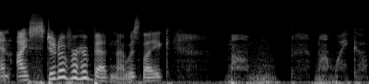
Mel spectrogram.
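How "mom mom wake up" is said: very hushed, slow, breathy, drawn-out whisper. Retelling standing over a sleeping parent at night: imitating a whisper. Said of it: "whispering in the dark into your face".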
